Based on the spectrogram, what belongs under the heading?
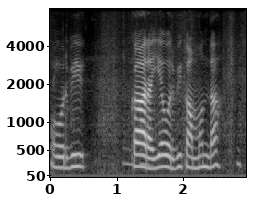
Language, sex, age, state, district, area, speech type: Dogri, female, 45-60, Jammu and Kashmir, Udhampur, rural, spontaneous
